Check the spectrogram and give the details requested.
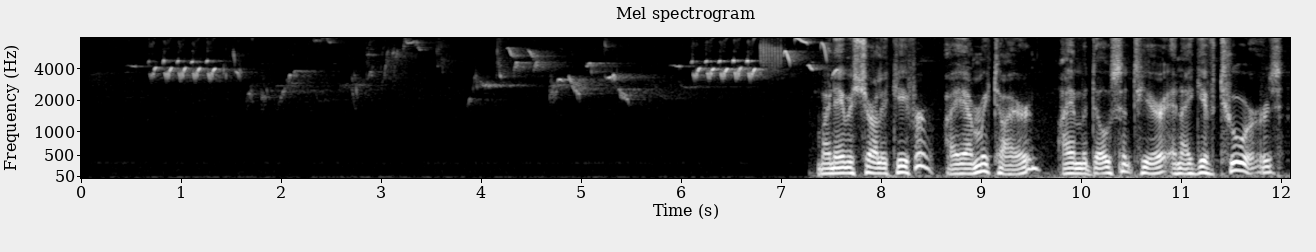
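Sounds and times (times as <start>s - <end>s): small songbirds singing: 0.1s - 7.8s.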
